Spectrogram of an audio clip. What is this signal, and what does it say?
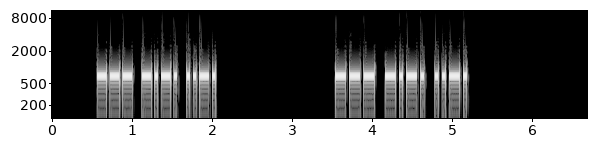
Morse code, heard as a keyed tone, about 29 wpm, 700 Hz. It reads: OCF OCF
